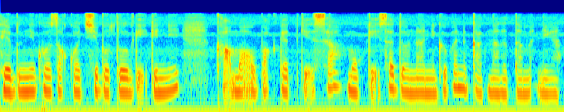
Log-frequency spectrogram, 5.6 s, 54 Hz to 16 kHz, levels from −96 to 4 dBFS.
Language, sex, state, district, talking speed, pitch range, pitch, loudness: Garo, female, Meghalaya, West Garo Hills, 150 wpm, 150-160 Hz, 155 Hz, -22 LUFS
